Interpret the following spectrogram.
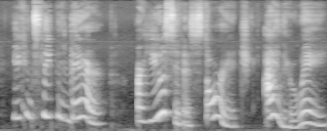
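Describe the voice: A woman uses a squeaky, put-on character voice at an extremely high pitch. Her pitch swings very widely at a moderate pace.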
